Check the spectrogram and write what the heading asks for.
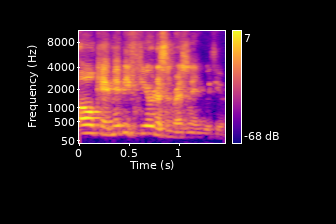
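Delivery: ordinary delivery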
